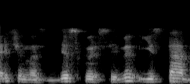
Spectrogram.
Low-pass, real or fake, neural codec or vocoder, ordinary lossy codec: 5.4 kHz; real; none; MP3, 48 kbps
